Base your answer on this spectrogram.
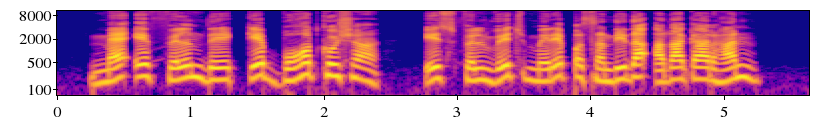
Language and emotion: Punjabi, happy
